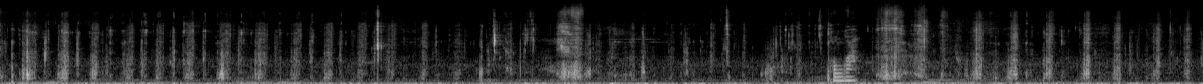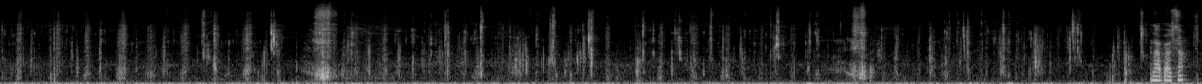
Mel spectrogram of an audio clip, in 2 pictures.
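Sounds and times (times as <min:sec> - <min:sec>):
cucumber crunching while chewed: 0:00.0 - 0:23.6.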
